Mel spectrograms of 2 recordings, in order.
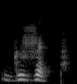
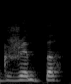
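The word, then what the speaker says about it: grzyb: mushroom grip grip grip the p at the end of this word becomes we pronounce it as grip rather than grib right so grip grip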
